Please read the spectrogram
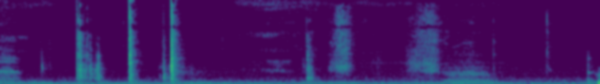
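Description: Three sharp, light metallic clicks within the first two seconds, from an adjustable wrench working the regulator sub-assembly of an airgun to raise its set pressure, then faint handling rustle.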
